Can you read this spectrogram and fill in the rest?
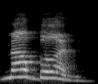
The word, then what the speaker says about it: Melbourne: He pronounced the R though. It's Melbourne.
